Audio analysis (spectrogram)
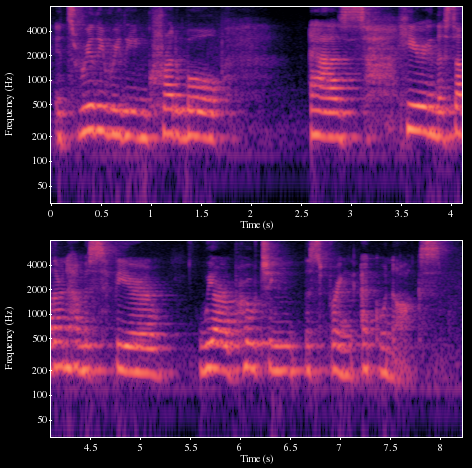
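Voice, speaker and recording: A woman from Albania gives a spiritual monologue to her followers, speaking emphatically and deliberately, with pauses and repeated words. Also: medium pitch, steady tone, darkish tone. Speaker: spiritual channeler and video host. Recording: roomy, echoing room sound.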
